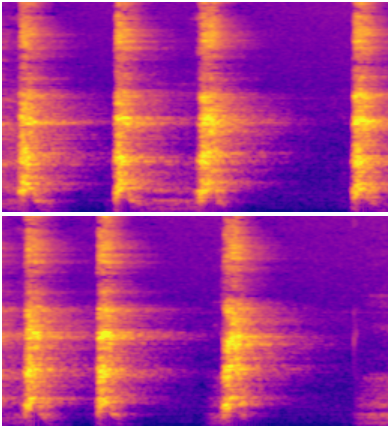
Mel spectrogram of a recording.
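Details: Female Great Dane puppy barking at her own reflection as she discovers her voice; loud, abrupt barks in uneven bursts of two or three, separated by short pauses, with a faint low whine at the end.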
